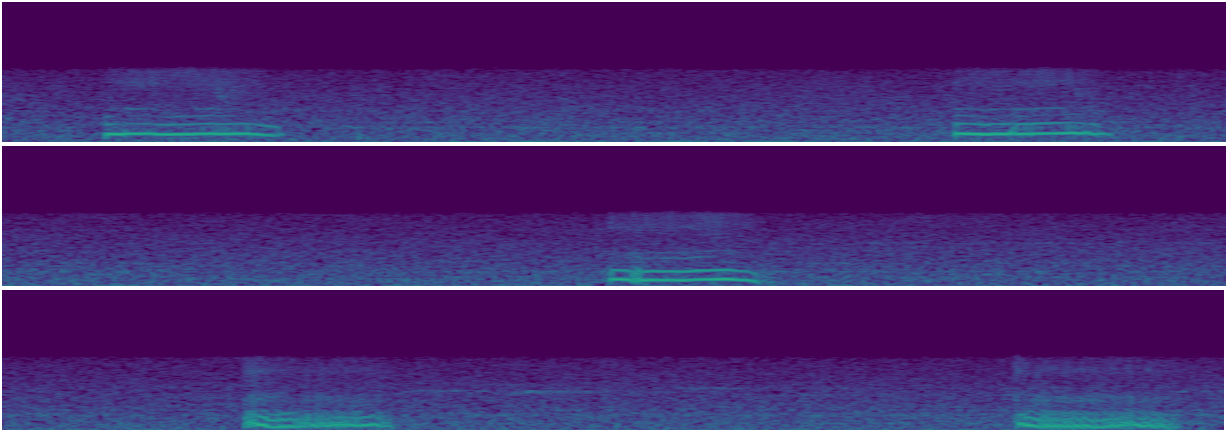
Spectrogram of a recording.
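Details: Soundly sleeping cat giving five snores roughly every four seconds; earlier ones smooth and tonal with a small rise, the last two rougher and breathier, over constant faint room hiss.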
